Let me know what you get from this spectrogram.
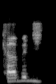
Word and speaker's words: Cubbedge: It's David Cubbage, D-A-V-I-D. Last name is spelled C-U-B-B-E-D-G-E. It's Cub with two B's and Edge.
